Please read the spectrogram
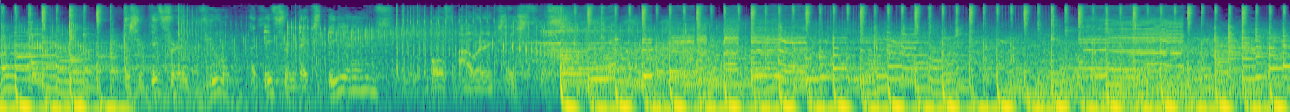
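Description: Progressive psytrance track: the steady pounding kick drum and bass drop out about a second in, leaving synth layers and a rising sweep, then kick and bass return sharply a little over halfway through.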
